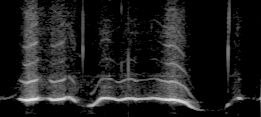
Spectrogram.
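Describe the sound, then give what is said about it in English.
A person whistles a brief, jaunty old-timey ragtime tune, the clear notes gliding and bending in a quick phrase with a short pause before a final held note. No one speaks. “Yeah, some whistle music.”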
